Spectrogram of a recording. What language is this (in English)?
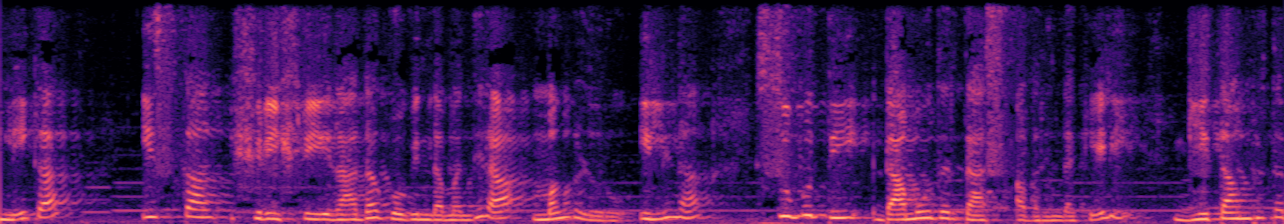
Kannada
